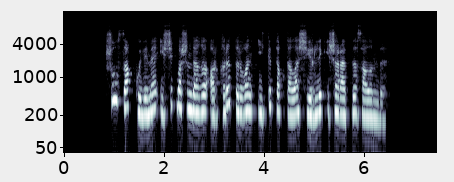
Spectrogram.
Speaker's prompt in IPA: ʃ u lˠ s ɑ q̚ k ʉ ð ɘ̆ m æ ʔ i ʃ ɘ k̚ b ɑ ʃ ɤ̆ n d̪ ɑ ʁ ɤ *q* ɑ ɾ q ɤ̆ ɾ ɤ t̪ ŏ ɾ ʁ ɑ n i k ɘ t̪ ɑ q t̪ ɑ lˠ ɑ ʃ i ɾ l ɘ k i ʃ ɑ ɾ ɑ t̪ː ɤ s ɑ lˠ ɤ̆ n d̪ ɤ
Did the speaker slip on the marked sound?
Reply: yes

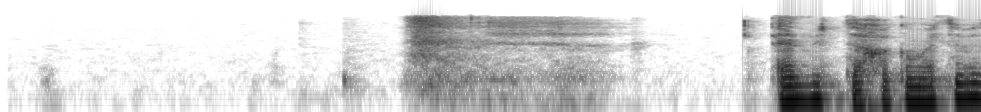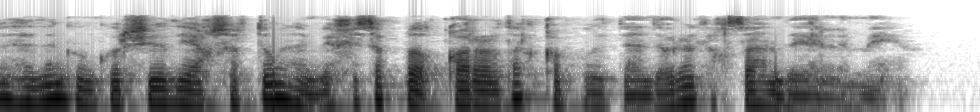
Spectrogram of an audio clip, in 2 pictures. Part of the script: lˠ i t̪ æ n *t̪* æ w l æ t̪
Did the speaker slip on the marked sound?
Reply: yes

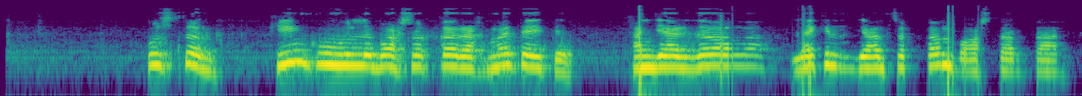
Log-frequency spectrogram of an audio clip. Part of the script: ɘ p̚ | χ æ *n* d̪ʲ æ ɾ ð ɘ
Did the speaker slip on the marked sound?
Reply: no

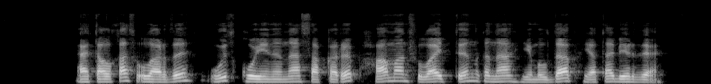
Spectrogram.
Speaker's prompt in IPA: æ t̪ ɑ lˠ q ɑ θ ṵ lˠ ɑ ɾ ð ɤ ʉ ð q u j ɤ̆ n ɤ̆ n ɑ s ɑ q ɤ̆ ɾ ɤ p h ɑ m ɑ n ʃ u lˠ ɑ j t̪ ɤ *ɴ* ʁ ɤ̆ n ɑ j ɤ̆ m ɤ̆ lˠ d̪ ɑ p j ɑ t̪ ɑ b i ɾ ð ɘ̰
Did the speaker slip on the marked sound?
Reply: no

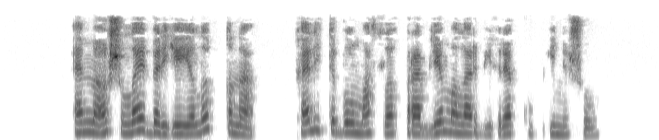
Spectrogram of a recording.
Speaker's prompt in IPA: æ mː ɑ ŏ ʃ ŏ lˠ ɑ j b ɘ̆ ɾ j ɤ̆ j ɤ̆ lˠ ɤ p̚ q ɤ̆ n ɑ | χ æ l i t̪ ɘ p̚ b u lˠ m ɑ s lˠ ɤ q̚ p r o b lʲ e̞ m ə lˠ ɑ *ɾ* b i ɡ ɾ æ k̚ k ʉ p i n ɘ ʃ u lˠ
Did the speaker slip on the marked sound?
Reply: no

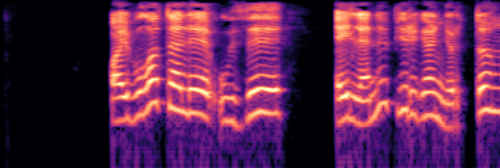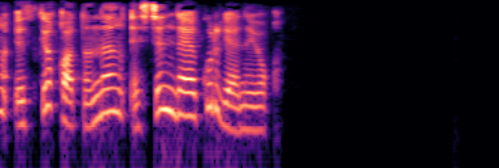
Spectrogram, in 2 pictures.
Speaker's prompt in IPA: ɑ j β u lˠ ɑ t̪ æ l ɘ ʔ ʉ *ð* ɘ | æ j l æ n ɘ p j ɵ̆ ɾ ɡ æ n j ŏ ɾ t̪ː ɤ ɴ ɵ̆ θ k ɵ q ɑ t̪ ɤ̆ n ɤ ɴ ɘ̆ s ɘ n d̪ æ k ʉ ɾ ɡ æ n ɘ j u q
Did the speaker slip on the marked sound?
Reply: no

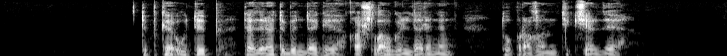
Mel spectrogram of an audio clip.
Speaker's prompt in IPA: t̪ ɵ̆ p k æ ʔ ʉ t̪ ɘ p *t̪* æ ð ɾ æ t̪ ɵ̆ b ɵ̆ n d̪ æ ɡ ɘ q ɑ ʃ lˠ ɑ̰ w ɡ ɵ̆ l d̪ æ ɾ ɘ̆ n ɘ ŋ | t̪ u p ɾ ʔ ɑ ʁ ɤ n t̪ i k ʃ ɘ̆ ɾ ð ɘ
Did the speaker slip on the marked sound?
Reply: no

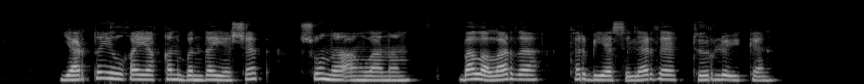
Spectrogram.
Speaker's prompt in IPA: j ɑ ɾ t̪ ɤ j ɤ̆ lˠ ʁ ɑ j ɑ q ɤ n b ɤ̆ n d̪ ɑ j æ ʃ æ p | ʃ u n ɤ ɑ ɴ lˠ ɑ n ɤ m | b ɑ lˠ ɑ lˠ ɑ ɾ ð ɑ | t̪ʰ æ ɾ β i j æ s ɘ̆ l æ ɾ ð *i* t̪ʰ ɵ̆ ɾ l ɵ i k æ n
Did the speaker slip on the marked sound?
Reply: yes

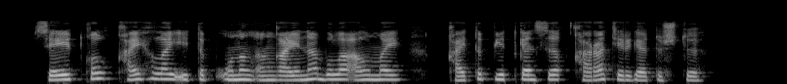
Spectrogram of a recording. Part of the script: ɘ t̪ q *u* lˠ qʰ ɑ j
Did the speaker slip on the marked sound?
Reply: yes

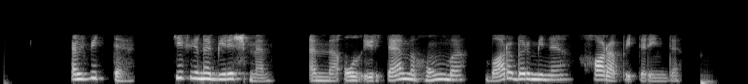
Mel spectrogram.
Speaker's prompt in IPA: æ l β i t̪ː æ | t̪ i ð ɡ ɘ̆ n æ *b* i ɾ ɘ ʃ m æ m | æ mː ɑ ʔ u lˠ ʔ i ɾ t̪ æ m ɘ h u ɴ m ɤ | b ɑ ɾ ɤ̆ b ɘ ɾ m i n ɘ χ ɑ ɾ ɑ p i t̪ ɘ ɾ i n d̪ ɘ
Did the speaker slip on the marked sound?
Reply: no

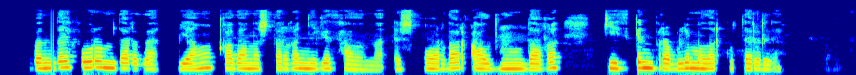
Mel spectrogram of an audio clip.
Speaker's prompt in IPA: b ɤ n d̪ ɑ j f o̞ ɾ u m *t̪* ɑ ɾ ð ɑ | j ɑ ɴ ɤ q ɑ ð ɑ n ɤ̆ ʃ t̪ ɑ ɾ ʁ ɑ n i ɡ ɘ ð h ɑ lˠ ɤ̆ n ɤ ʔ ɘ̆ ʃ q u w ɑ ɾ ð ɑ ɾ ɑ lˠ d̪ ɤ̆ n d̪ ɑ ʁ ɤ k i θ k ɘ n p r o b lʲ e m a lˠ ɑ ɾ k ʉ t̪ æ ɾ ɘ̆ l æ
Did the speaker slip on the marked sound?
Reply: yes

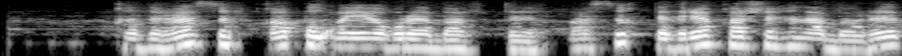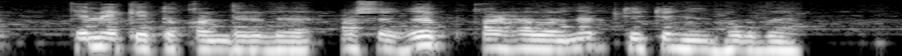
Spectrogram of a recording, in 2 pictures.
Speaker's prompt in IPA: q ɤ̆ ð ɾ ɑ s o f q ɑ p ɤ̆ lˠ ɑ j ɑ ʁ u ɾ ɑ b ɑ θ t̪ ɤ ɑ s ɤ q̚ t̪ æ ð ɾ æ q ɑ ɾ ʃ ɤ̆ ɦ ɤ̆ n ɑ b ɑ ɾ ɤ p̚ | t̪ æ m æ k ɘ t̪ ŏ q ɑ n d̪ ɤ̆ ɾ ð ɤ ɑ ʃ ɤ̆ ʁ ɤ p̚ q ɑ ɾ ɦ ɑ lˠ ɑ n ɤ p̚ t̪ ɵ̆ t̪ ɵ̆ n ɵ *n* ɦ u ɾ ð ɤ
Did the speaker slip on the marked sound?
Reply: no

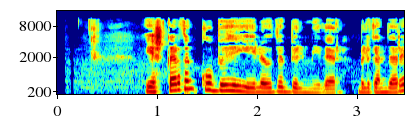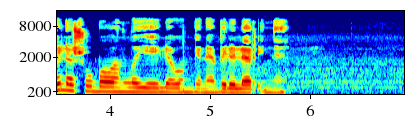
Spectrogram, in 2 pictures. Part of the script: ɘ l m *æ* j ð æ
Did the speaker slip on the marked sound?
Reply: yes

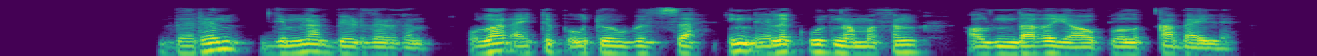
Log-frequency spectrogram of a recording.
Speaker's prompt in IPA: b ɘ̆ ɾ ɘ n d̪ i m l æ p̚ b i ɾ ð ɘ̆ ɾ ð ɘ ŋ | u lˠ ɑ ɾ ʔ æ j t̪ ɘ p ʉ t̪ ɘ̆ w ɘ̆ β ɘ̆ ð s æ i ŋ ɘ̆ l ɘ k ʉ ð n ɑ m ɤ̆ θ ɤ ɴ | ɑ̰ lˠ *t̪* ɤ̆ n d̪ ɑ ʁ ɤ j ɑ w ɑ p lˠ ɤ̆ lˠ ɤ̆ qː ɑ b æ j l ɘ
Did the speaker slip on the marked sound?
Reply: yes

